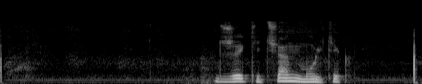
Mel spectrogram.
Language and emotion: Russian, neutral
